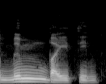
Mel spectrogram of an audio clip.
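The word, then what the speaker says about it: مِنْ بَيْتٍ: So if you're doing min baytin. So there is a little bit of pronouncing, a little bit of tajweed here. You will say mim baytin. So mim and ba is pronounced together.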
